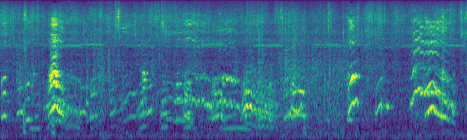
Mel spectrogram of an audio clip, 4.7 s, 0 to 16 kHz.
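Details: Weimaraner and Vizsla cross puppies, 3-4 weeks old, from one litter: several overlapping high whines and squeals, short rising and falling cries in quick bursts, with a few louder yelps near the start and end.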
